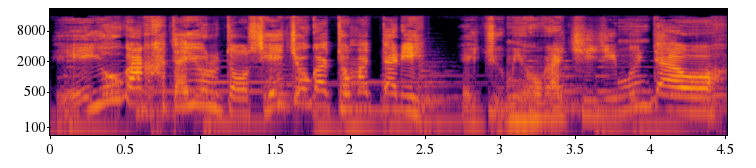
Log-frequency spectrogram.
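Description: A woman's voice: on the high side, animated, moderate pace, gravelly, over music. A woman voicing a cheeky, taunting young male cockroach with a cutesy verbal tic in a comedic audio drama. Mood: smug explaining.

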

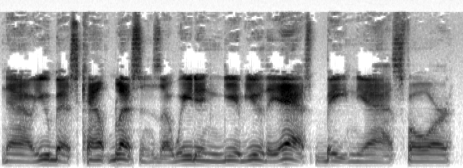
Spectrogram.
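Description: A man voicing a big, gruff, menacing man with rustic speech and a low rumbling voice in a story. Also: steady tone, measured pace, sharp tone, full character voice.

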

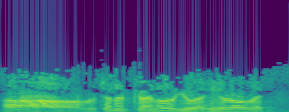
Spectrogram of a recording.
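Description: A man's voice: on the high side, very animated, brisk. A man playing a pompous, scheming older prime minister in an old radio comedy, hesitating and repeating himself. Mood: flustered, brisk. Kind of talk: 1940s radio comedy acting. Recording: noisy, tinny old-time radio recording.

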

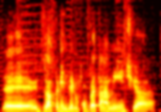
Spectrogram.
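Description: A man from Salvador, Brazil, talking as a guest on a podcast in a relaxed, hesitant way, often restarting his sentences. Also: on the high side, a little slow, breathy edge, dull audio, faint music behind. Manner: hesitant, many restarts and fillers. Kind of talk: casual chat.

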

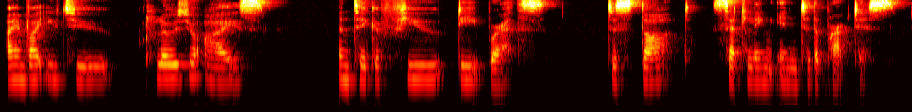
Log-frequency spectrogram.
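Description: A woman guiding a yoga nidra meditation, speaking softly and evenly with long pauses. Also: lowish voice. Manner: slow, soft and even, with long pauses. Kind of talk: guided meditation.

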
